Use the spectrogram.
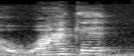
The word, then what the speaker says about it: wocket: Seuss and it's called there's a wocket in my pocket and what does walk it rhyme with there's a pocket this is a pocket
